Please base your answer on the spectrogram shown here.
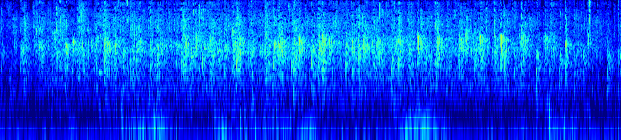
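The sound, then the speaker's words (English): An audience claps together in sustained, dense applause, a steady wash of many hands at fairly loud volume that carries on evenly with no voices rising above it. “I think we should just give each other applause, really.”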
